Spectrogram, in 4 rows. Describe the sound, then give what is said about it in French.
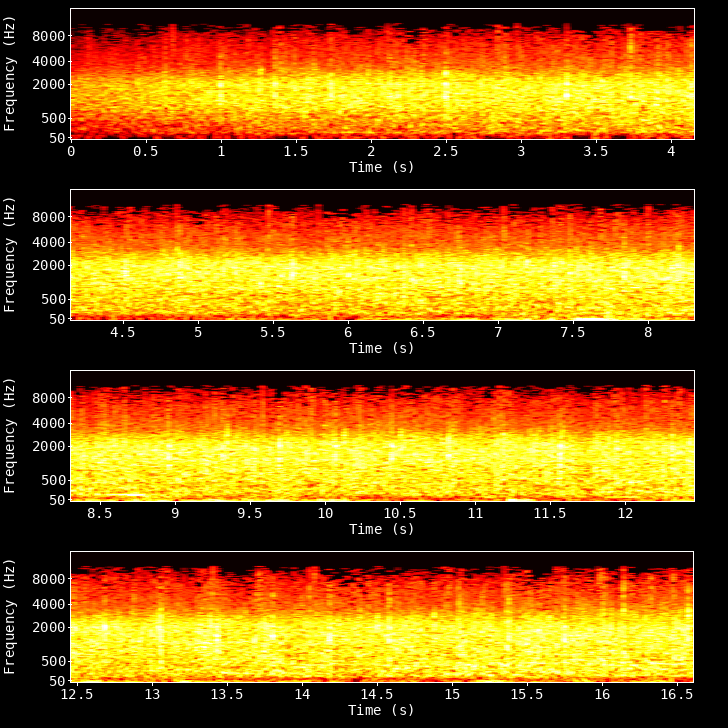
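Sustained audience applause at the Théâtre des Champs-Élysées in Paris for 25-year-old violinist Sergei Khachatryan after Prokofiev's Violin Concerto No. 2 with the Orchestre National de France, conducted by David Afkham: a dense, steady wash of clapping at an even loudness, with no voices rising above it. “Applaudissements donc du public pour ce jeune violoniste de 25 ans, Sergueï Khatchatryan, qui jouait donc ce concerto numéro 2 de Sergueï Prokofiev”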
